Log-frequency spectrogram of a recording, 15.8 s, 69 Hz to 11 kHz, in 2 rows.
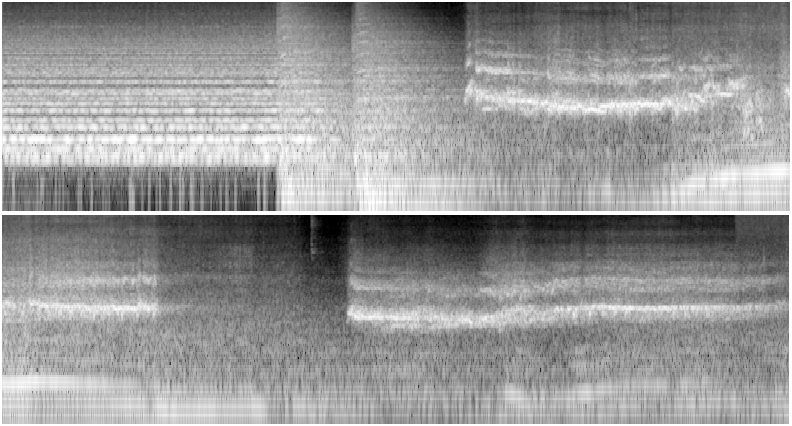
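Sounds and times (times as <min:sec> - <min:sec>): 
low roar of a racing car engine: 0:00.0 - 0:15.7
car tires squealing through turns: 0:04.6 - 0:15.7.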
